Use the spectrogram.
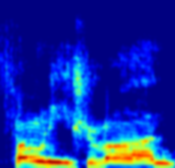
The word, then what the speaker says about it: Tony Schiavone: I say pseudo because it was Tony Schiavone, I believe that's how you pronounce his name.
